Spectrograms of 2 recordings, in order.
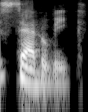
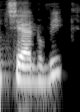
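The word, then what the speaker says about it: Chadwick: হয়ে যাবে option D স্যাডউইক actually নাম চ্যাডউইক ঠিক আছে চ্যাডউইক তো সেটা উচ্চারণ অনেক সময় স্যাডউইক হয়ে থাকে তো দেখো কিছু গুরুত্বপূর্ণ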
